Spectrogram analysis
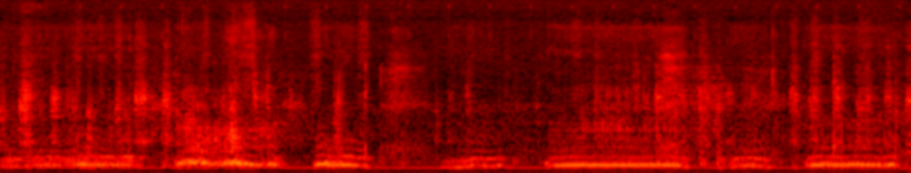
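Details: Playful growls from two Keeshonds in a tug-of-war game: deep, steady rumbles lasting one to two seconds each, repeated several times with brief pauses and soft background rustling.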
